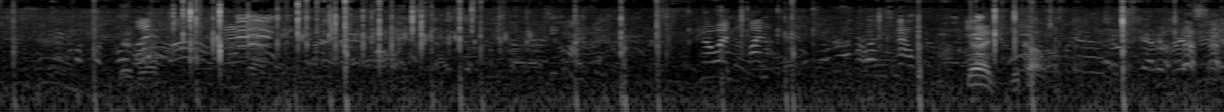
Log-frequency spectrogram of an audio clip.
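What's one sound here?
A volleyball thumps off bare hands and forearms.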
